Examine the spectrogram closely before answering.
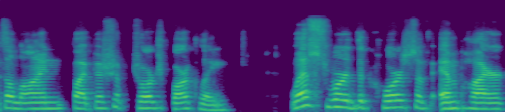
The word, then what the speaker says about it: Berkeley: of california at berkeley and bishop barkley yes the pronunciation was bent for american ears and berkeley california a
